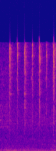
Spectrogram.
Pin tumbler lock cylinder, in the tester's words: you can hear that rattle in here what that means what that tells me is there are some chambers in here that have no springs in them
